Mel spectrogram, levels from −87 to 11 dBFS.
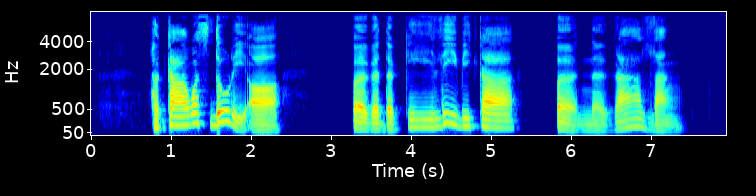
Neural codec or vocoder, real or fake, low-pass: none; real; 7.2 kHz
